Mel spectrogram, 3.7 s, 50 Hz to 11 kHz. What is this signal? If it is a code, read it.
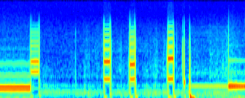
DTMF, heard as telephone touch tones, tones of about 100 ms. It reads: 0213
